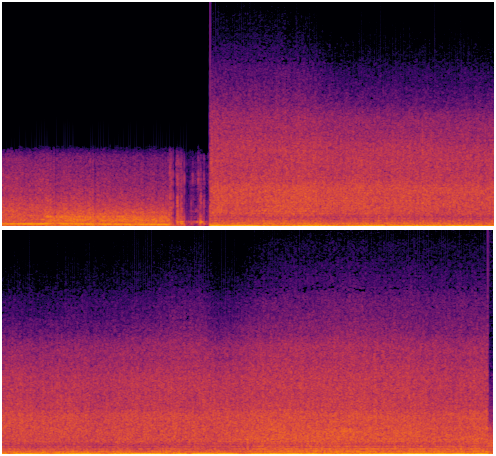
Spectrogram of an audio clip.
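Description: Audio from the aircraft's onboard FPV camera link: a steady rushing hiss with a low hum. For the first three seconds the hum slowly drops in pitch. After a brief dropout, the hiss comes back louder with a constant low hum.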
